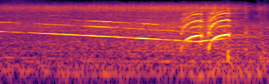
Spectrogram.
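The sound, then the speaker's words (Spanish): A police siren wails with a long falling tone, then breaks into quick warbling yelps as it grows slightly louder, heard clearly over a steady street rumble with no talking. “Se ven las luces en la esquina, se ve que vienen.”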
